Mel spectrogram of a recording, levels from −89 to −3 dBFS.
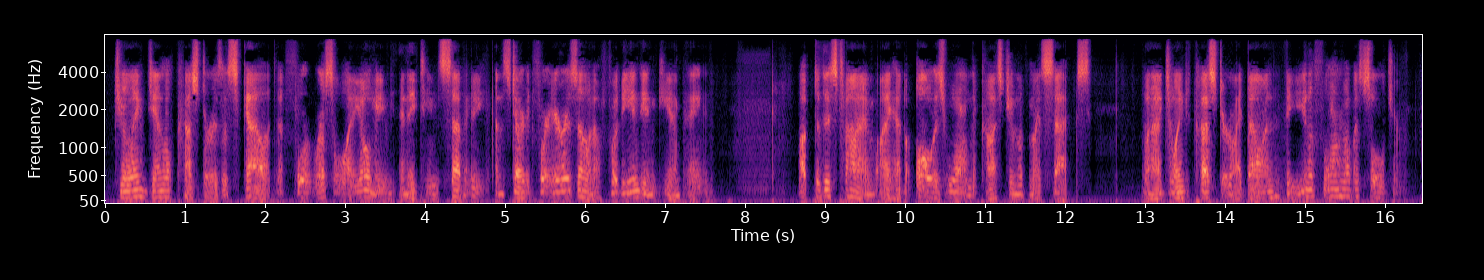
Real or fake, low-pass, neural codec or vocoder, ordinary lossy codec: fake; 7.2 kHz; codec, 16 kHz, 1 kbps, FreqCodec, smaller model; MP3, 48 kbps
